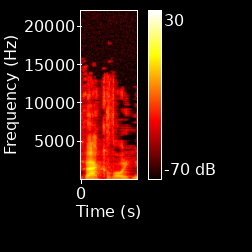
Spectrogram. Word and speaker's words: McAvoy: The James McAvoy, I'm saying it wrong again, aren't I? – No, James McAvoy.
